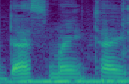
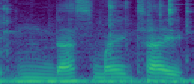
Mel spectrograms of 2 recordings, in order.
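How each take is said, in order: First: Said in the usual way. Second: Slow, drawn-out "Mm, that's my type"; a slow, appreciative repeat; slow savoring. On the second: Shown as a demonstration. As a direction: savor it slowly, as if tasting the words.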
